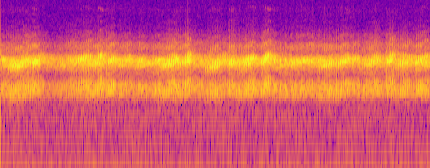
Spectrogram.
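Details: Spring wetland frog chorus recorded live without looping: countless overlapping croaks merge into an unbroken buzzing drone, the loudness pulsing irregularly, and no other animals or human noise heard.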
